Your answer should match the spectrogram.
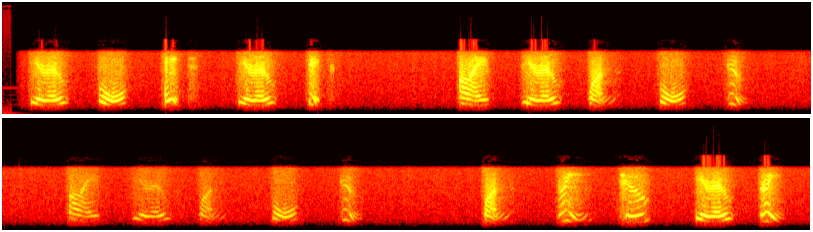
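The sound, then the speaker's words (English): A shortwave number station broadcast that plays a folk song: a thin, radio-filtered voice calls out short syllables in a steady, mechanical rhythm, each burst separated by brief gaps of quiet static. “Its broadcast is the same format as the Lincolnshire Poacher, but instead it plays a different folk song called Cherry Ripe”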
